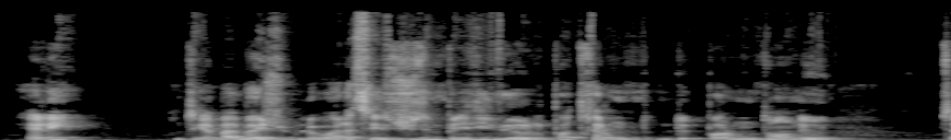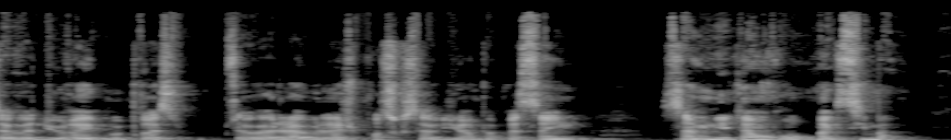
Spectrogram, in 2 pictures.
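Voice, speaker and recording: Very fast, somewhat breathy speech from a man with a fairly high pitch, dark, mellow tone, very wide pitch swings and audible room echo. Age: 40s. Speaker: YouTuber. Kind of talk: vlog channel introduction. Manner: hesitant, many fillers.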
